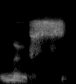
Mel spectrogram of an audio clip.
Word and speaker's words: loose: is moving around um loose sounds like an S right lose would be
